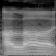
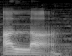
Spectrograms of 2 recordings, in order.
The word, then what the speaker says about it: Allah: So, I was also informed that it's not Allah, it's Allah. I think. Allah. Like, it's a short A sound there.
